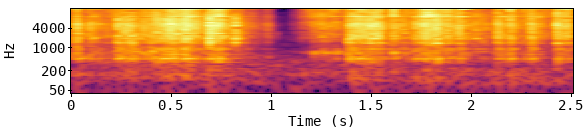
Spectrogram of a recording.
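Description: Metal coins jingle and clatter as they are poured and dropped, a bright, close-up cascade of clinking with a brief pause in the middle before more coins tumble down.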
